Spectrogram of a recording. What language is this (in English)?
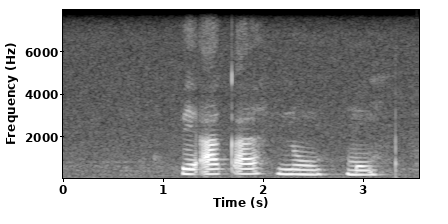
Northern Sotho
